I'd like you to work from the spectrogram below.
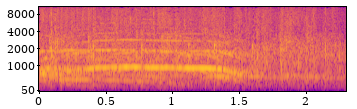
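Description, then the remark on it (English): An audience applauds game show contestants with steady, dense clapping that eases slightly toward the end, while a sustained tone holds over it and then slides downward. “Big round of applause for our contestants.”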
